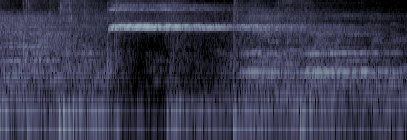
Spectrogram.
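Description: A volleyball bounces on a hard floor nearby.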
